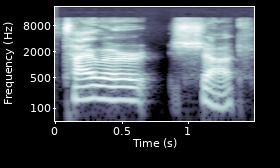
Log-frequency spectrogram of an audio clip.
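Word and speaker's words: Tyler Shough: It's Tyler Shock, spelled S O U S H O U G H, but pronounced Shock as in Oh, This guy's our quarterback.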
